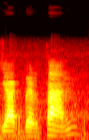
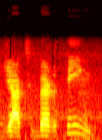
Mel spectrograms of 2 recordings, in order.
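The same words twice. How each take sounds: First: The name is said with French sounds. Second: The name is read with Spanish sounds. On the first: "sería [name], porque la I es como una, entre una O" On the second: "Si lo vamos a pronunciar como está escrito en español"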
